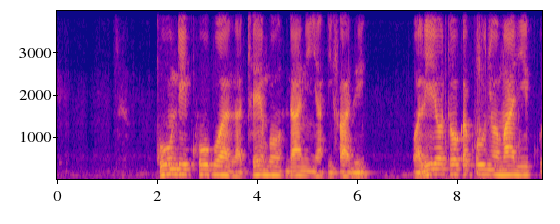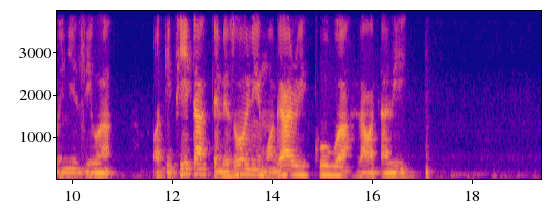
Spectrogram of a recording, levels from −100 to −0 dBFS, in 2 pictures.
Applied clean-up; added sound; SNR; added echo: neural separator model SepFormer DNS4.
